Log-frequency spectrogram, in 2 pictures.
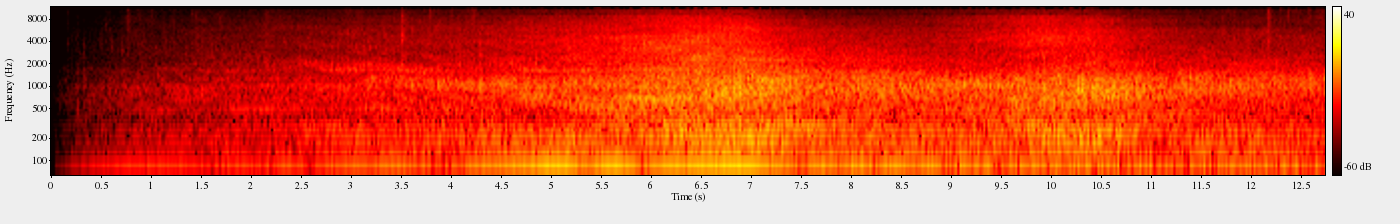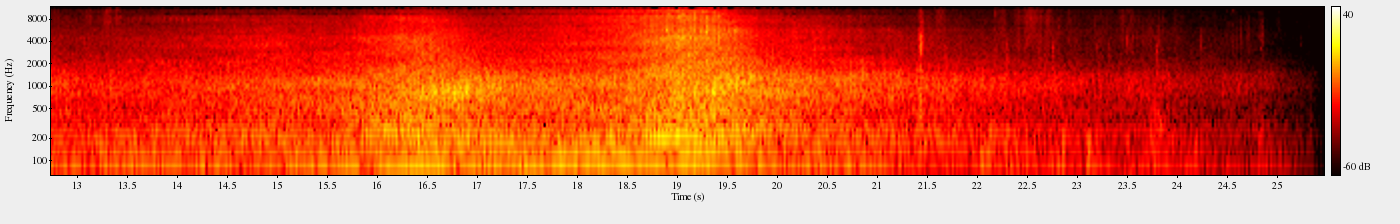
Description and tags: Vehicle passing - driving car - lorry - van - bus - tractor - truck
Vehicle passing
Recorded and processed in Audacity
